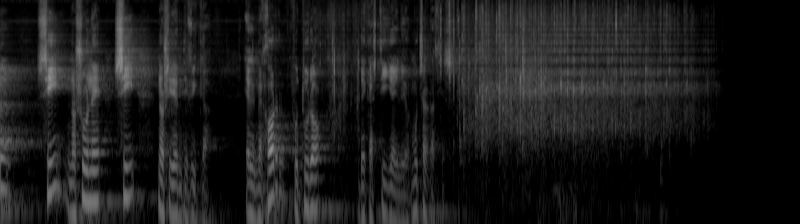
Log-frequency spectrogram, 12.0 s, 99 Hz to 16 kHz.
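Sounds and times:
many hands clapping: 6.6 - 10.9.

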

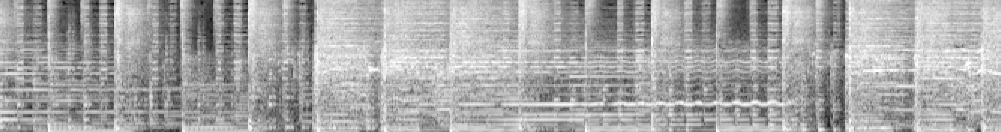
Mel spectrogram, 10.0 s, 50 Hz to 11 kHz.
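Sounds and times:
rock guitars and bass chords: 0.0 - 10.0.

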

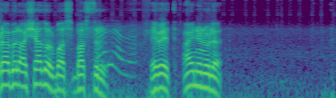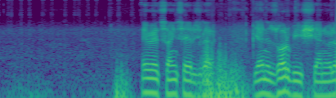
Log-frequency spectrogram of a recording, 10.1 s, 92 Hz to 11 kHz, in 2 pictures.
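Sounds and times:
quiet field ambience: 0.0 - 10.0.

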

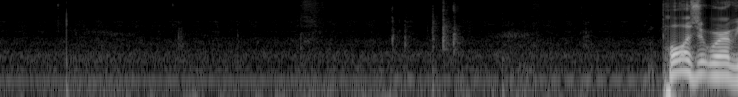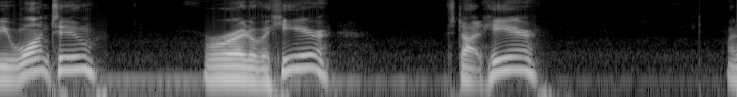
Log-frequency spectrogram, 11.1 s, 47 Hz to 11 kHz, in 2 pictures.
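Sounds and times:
low steady hum: 0.0 - 11.0
keyboard clicks: 2.9 - 3.5.

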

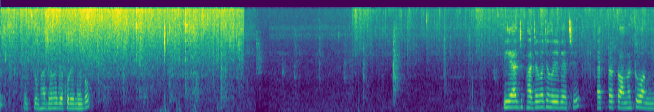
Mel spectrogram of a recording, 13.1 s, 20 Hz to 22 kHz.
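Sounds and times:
onions sizzling in hot oil: 0.0 - 4.9, 6.8 - 13.0
metal spatula scraping: 1.8 - 4.9.

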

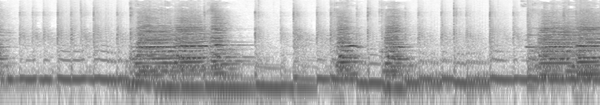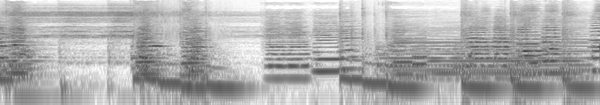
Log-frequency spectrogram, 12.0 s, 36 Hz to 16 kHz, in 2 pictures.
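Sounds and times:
jazz band playing: 1.0 - 12.0.

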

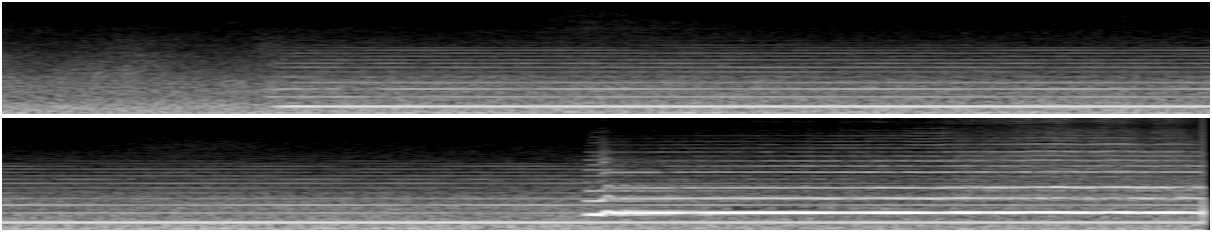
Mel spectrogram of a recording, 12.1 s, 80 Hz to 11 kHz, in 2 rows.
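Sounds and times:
low organ drone: 1.3 - 12.0
recorder holding long note: 1.3 - 12.0.

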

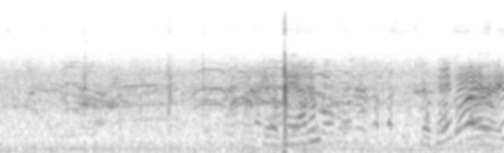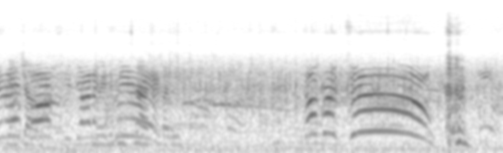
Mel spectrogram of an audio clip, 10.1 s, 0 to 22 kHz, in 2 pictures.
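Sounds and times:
distant shouts and calls: 0.0 - 10.0.

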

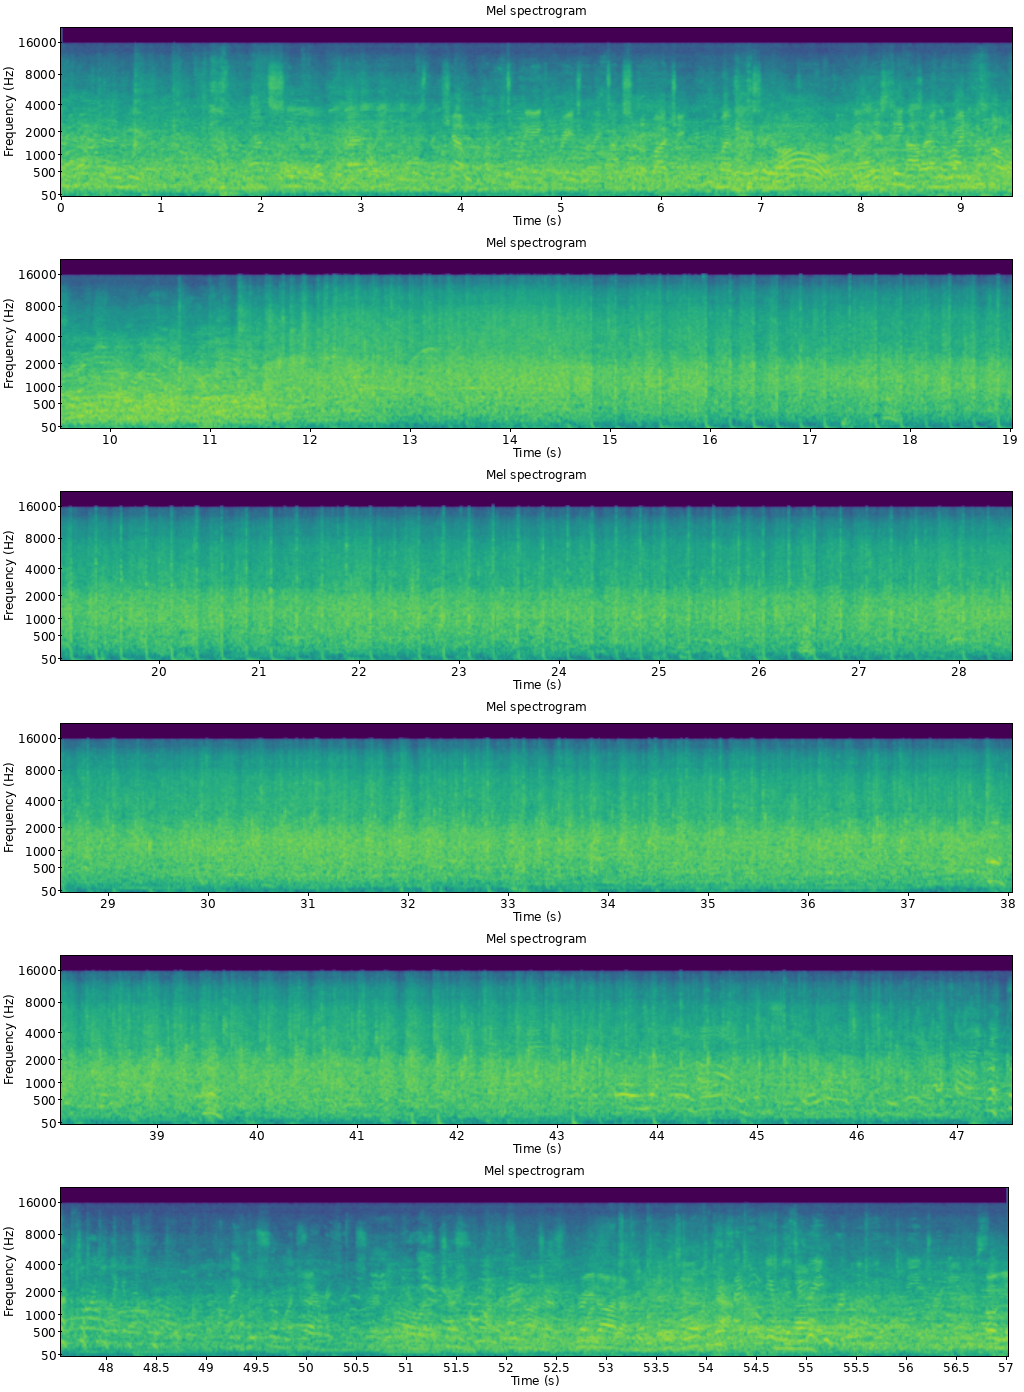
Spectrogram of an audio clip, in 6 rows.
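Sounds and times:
crowd applauding: 0.0 - 3.6, 6.8 - 49.2, 50.8 - 57.0.

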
